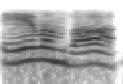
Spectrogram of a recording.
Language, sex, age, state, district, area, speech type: Sanskrit, female, 45-60, Andhra Pradesh, Nellore, urban, conversation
